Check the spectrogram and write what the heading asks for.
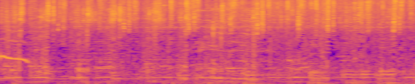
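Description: Live processional dance music: a marimba melody of held, stepping notes with shaken rattles clicking densely over it. A short gliding whistle-like sound comes right at the start.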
